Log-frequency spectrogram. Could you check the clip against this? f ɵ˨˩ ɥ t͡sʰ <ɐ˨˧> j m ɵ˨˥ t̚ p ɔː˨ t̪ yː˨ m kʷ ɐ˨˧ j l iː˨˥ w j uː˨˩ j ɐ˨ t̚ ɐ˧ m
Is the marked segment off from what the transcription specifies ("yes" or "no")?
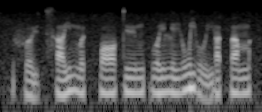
yes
